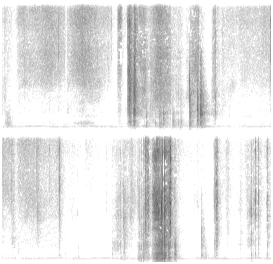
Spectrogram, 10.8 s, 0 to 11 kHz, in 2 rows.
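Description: Palms rub softly across the thin paper pages of an open paperback book, then fingers lift and turn the pages, giving bright papery swishes and crinkles with louder bursts around 2.5–4 seconds and again near 8.5 seconds. Small dry ticks of paper are scattered between the turns over a steady low hum.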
